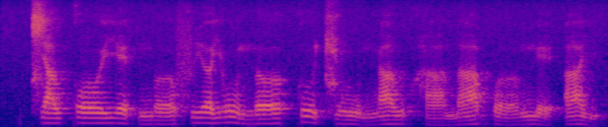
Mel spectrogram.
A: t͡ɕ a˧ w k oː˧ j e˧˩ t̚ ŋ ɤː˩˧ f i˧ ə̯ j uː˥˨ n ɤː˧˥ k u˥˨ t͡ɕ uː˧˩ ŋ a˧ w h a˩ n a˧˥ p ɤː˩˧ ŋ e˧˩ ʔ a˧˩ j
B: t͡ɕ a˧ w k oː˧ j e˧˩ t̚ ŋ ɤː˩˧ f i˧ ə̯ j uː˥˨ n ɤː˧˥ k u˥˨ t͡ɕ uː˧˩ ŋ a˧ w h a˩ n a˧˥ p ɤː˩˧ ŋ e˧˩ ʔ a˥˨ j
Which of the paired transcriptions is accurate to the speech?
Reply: B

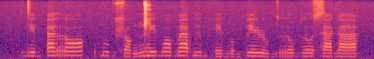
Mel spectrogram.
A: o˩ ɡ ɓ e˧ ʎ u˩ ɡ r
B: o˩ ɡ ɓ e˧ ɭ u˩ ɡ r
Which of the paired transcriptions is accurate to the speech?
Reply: B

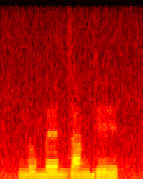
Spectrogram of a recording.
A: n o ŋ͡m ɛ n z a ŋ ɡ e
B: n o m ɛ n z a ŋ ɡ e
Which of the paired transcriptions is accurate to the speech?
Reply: B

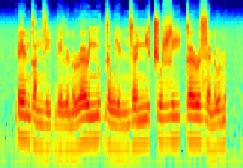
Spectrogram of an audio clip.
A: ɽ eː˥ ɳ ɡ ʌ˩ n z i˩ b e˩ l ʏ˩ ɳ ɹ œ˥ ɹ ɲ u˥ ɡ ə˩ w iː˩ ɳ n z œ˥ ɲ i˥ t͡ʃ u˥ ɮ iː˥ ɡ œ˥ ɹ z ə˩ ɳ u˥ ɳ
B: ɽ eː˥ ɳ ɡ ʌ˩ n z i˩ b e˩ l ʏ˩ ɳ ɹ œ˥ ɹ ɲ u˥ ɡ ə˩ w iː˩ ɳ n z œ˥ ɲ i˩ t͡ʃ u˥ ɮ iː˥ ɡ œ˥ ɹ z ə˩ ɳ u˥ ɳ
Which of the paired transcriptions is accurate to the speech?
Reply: A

